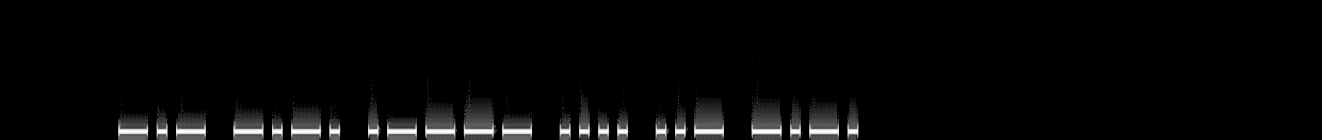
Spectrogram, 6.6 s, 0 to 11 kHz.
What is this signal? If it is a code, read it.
Morse code, heard as a keyed tone, about 25 wpm, 700 Hz. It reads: KC1HUC
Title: USA Call Signs - 6 Characters - Repeated 2x - 25wpm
